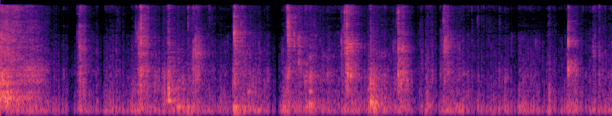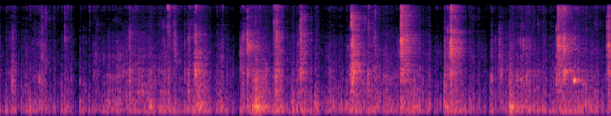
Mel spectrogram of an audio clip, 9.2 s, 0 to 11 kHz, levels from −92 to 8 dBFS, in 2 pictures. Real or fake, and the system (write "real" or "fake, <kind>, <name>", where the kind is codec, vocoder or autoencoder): real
